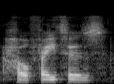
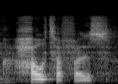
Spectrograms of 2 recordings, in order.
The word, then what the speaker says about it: Hultafors: that's the whole Freight hull Fatah's oh sorry I've been pronouncing it wrong Holt offers heavy-duty carbon steel bushcraft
